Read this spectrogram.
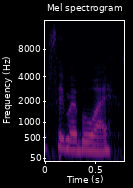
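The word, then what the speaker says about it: Seimaibuai: A lot of the styles are based on the rice polish or semi-buai. Did I pronounce that right? – Semi-buai. – Semi-buai. Okay, perfect.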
